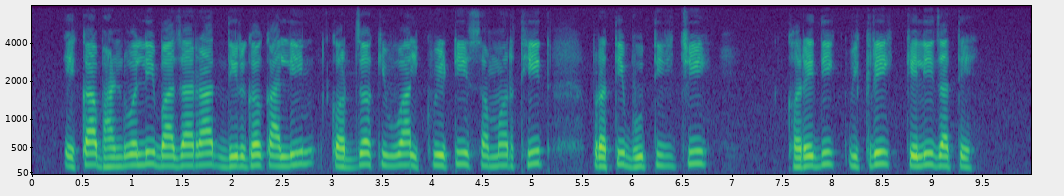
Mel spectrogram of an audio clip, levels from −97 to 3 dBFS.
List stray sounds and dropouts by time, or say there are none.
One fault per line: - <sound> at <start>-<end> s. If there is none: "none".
none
